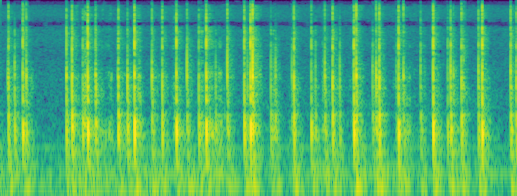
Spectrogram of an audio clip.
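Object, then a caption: Small closed cardboard box. Long press-on nails rapidly tap the glossy front face of a small, closed, hollow cardboard Xbox controller box. The result is a quick, uneven string of short, dry, clicky taps with a hollow midrange knock, a bright tick at the start of each, and almost no ring.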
